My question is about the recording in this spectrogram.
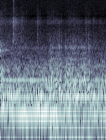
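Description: Faint crinkling of the papery skin of an elephant garlic bulb being peeled off by hand, over a steady low hum.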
